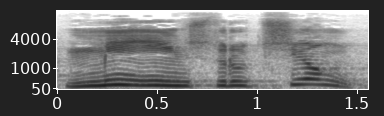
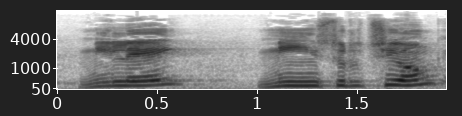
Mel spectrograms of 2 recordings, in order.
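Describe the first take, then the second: First: "mi instrucción" drawn out slowly, leaning on "mi"; emphasized mi instrucción. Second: Said in the usual way. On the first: Shown as a demonstration. Preacher stressing the Hebrew word to the congregation, "mi instrucción" said slowly. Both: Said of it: "se enfatiza la palabra".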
